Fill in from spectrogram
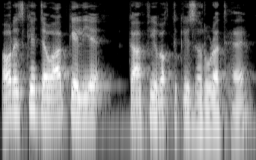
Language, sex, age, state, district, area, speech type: Urdu, male, 18-30, Bihar, Purnia, rural, spontaneous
